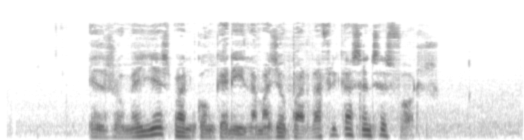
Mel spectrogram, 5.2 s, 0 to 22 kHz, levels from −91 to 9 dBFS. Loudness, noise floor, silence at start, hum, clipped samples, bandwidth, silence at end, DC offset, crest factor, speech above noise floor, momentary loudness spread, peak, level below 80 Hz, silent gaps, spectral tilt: -35 LUFS; -72 dBFS; 0.9 s; none; under 0.1%; 11.5 kHz; 0.85 s; under 0.1%; 18 dB; 37 dB; 12 LU; -18 dBFS; -70 dBFS; none; -4.5 dB/octave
